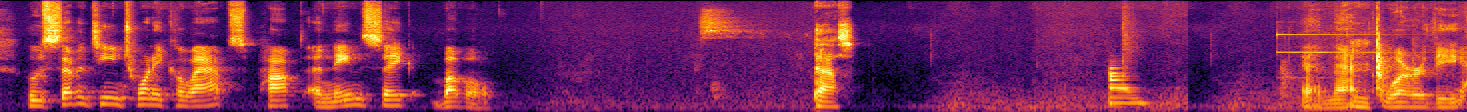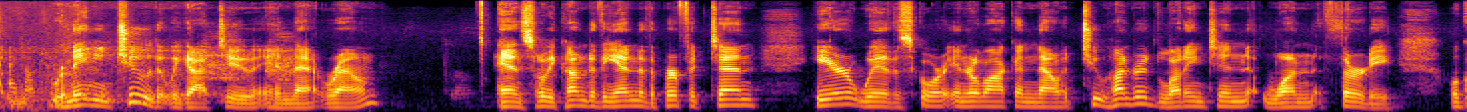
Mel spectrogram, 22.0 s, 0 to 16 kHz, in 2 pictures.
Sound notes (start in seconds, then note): 9.6 bell ringing; 9.6 buzzer beeping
